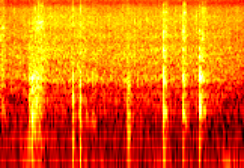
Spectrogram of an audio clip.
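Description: Steady hissing sizzle of browned meat frying in a pan as finely diced fresh red pepper and finely chopped garlic are added, broken by several sharp crackles and pops at irregular intervals. No voices are heard.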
